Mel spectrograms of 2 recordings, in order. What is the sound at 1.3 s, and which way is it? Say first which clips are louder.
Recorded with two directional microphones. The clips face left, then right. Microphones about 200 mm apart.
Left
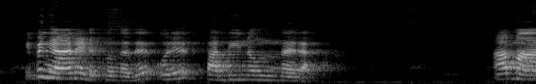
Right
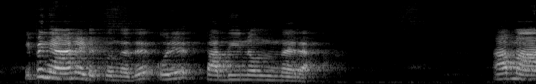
A woman's voice: right 6 dB; 30° right (ahead or behind).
